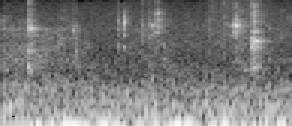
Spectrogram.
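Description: A dog chews and munches with soft, irregular clicking bites, about six quick crunches over two seconds, fairly quiet above a low steady background hum. No one speaks.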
